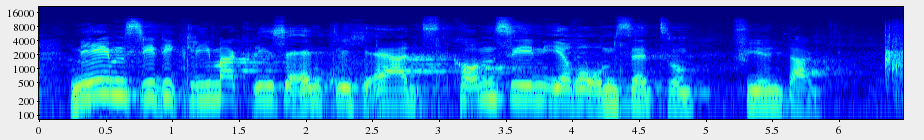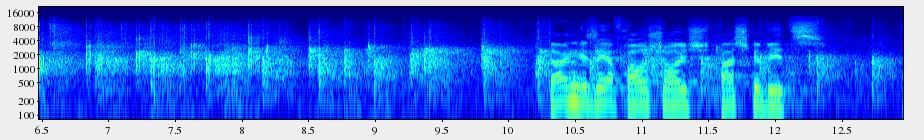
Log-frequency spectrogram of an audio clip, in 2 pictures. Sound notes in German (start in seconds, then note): 6.2 Beifall DIE LINKE und vereinzelt SPD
